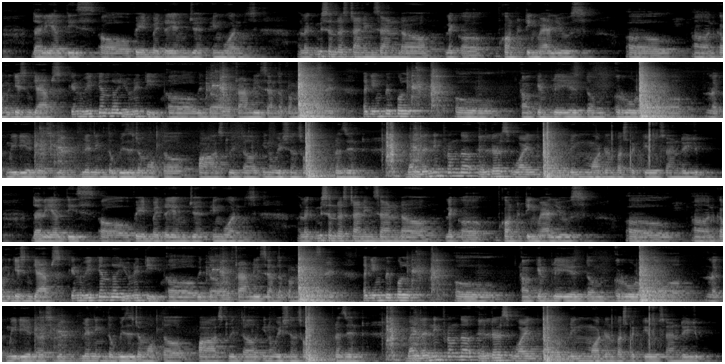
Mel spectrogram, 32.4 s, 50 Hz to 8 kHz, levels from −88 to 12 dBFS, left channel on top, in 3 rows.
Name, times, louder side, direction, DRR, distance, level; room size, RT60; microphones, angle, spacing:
voice 1, 0.4-3.8 4.4-7.2 7.5-8.7 9.4-10.0 10.3-18.2 18.6-21.0 21.3-27.0 27.3-32.1, equal, 15° right, 3 dB, 3.1 m, -30 dB
Door, 13.9-14.4 15.2-16.2 16.9-17.5 18.3-18.4 19.1-19.2 20.3-21.5 21.8-22.9 23.2-24.0 25.4-25.5 26.2-28.1 28.8-28.9 29.7-30.8 31.1-31.2 31.3-31.5, left 2 dB, 30° left, 1.0 m, -27 dB
28.0 x 11.0 x 9.8 m, 0.91 s
head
